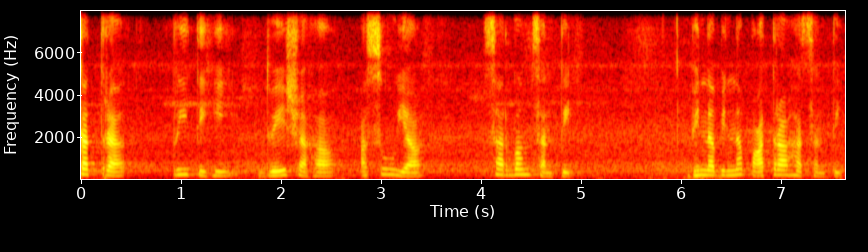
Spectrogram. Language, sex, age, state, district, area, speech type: Sanskrit, female, 30-45, Andhra Pradesh, Chittoor, urban, spontaneous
